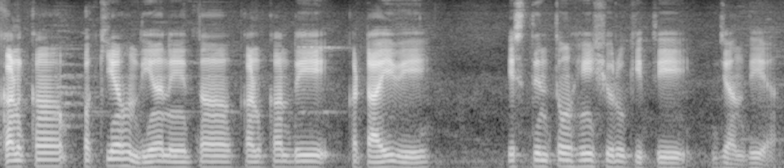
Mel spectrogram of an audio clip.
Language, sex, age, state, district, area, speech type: Punjabi, male, 45-60, Punjab, Tarn Taran, urban, spontaneous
